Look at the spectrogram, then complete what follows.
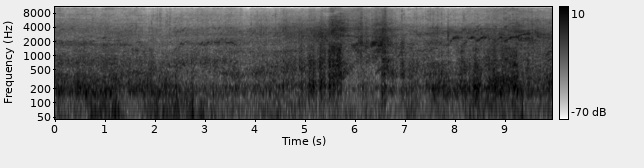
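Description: Battery-powered RC trucks racing on a dirt track, their brushless electric motors whining, with a rising whine near the end. Wind on the microphone runs underneath.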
